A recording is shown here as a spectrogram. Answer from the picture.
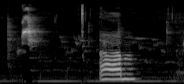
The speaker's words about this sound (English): That's the budgie bird chatting away. I've actually rechristened little Jasper.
